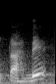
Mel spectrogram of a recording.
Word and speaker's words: Tarde: que foram gabriel tarde eu falava gabriel tarde mas o francês se supõe que seja gabriel tarde e com o outro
